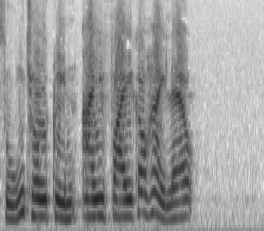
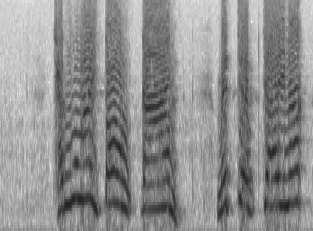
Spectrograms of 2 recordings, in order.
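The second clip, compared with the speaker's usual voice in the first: furious refusal; 10 semitones higher, slower than usual. Acted. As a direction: refuse him in a rage. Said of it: "อย่างเดือดดาล". (ปฏิเสธอย่างเดือดดาล)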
